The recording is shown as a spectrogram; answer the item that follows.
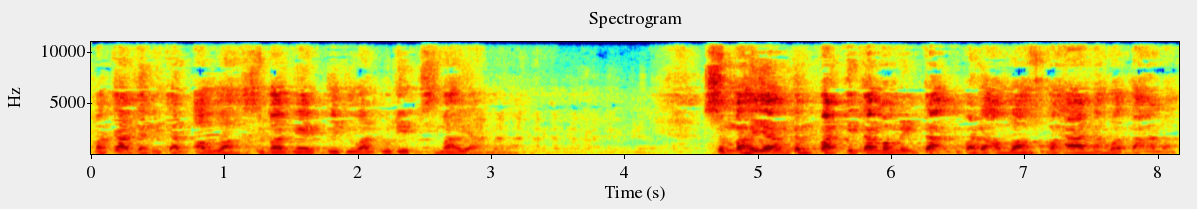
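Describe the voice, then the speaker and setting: Noticeable background noise and audible room echo fill the recording. A man talks at a moderate pace and a fairly high pitch, with fairly even intonation. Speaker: Islamic preacher. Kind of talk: sermon.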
